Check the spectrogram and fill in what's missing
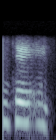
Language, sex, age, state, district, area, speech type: Urdu, female, 30-45, Uttar Pradesh, Lucknow, rural, conversation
